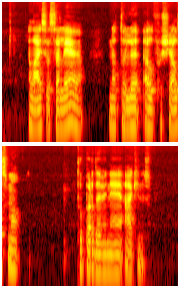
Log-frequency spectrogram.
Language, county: Lithuanian, Klaipėda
